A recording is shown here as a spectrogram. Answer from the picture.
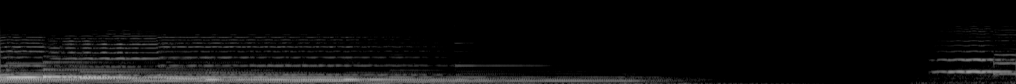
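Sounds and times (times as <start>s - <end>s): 
berceuse for violin and harp: 0.0s - 5.5s, 9.3s - 10.1s.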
